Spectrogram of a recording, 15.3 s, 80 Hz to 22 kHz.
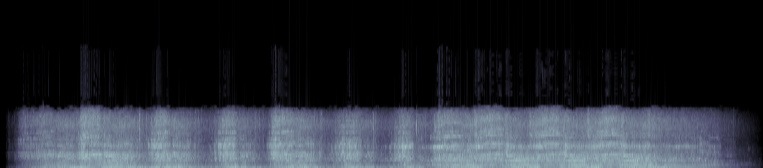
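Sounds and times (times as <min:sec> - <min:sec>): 
Ford Thunderbird engine throttle: 0:00.1 - 0:15.2.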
